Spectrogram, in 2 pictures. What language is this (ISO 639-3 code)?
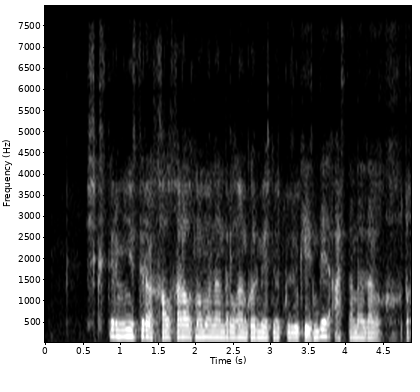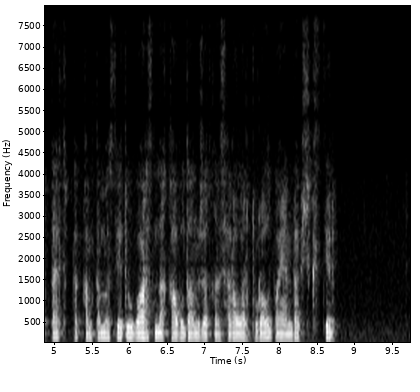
kaz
